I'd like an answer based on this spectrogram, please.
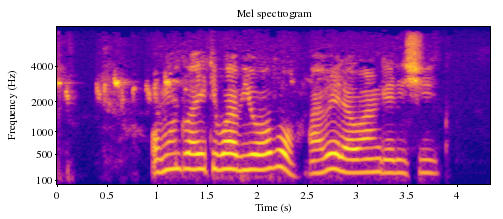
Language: Ganda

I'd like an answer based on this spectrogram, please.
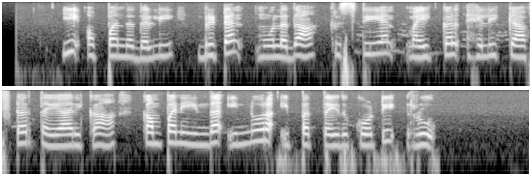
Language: Kannada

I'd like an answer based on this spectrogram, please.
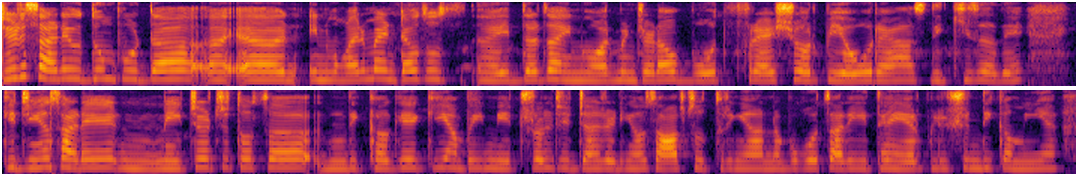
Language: Dogri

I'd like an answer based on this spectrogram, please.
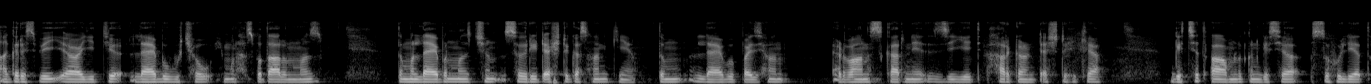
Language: Kashmiri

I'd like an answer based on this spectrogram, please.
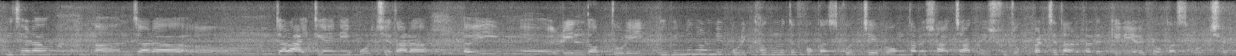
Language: Bangla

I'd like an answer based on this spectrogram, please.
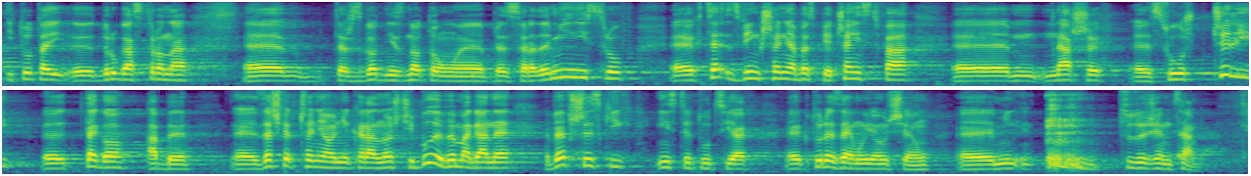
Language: Polish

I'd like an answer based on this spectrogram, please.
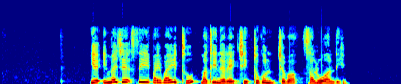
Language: Kalenjin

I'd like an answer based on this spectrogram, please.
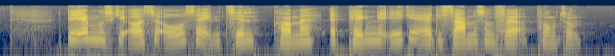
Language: Danish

